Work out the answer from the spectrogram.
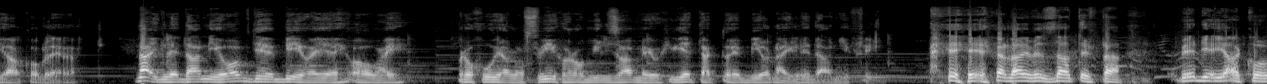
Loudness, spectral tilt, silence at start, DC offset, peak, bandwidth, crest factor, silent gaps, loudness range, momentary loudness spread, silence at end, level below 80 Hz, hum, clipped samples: -16 LUFS; -6.5 dB/octave; 0 s; under 0.1%; 0 dBFS; 16 kHz; 16 dB; none; 7 LU; 14 LU; 0 s; -46 dBFS; none; 0.2%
